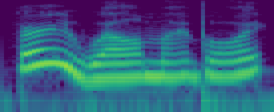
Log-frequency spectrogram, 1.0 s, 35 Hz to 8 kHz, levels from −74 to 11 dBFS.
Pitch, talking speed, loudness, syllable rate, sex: 235 Hz, 235 wpm, -14 LUFS, 5.1 syllables/s, female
